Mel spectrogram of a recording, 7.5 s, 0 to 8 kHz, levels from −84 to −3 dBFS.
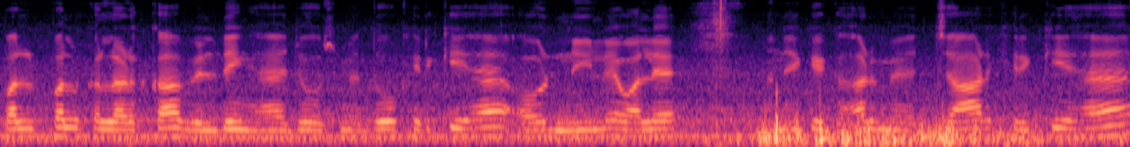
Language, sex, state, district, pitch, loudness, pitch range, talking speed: Hindi, male, Rajasthan, Bikaner, 135 Hz, -23 LUFS, 125-140 Hz, 160 wpm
